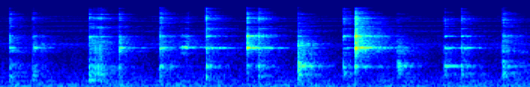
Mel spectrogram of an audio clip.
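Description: Metal spoon clinking against ceramic bowls and cups during a meal: about a dozen short, irregular clinks, each with a brief high ring, the loudest about three seconds in.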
